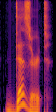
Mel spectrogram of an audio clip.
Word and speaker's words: desert: But desert stress on the first syllable means a dry sandy place.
